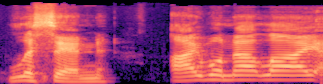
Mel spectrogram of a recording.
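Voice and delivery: ordinary talk, nothing marked

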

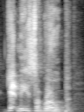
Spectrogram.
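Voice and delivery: loud, flat command; commanding order. Retold or imitated. Woman ordering her neighbor to fetch rope, loud command. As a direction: bark the order without missing a beat. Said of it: "she turned to me and she goes".

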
